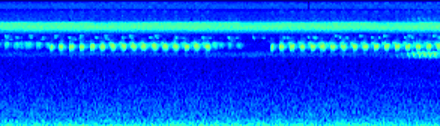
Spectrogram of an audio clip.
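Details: Insects calling in autumn beside rice fields heavy with grain: two bursts of rapid, regular chirp pulses separated by a pause of under a second, backed by a constant high insect whine and faint low noise.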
